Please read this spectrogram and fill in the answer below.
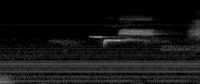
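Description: A single short, high bird chirp about a second in, over a faint steady hum.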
